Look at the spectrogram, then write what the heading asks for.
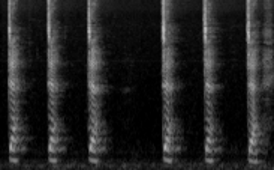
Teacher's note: And D, remember that D is a tip-tapper, so you'll need to put your tongue on the magic spot. That's right behind your front teeth, way up there.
